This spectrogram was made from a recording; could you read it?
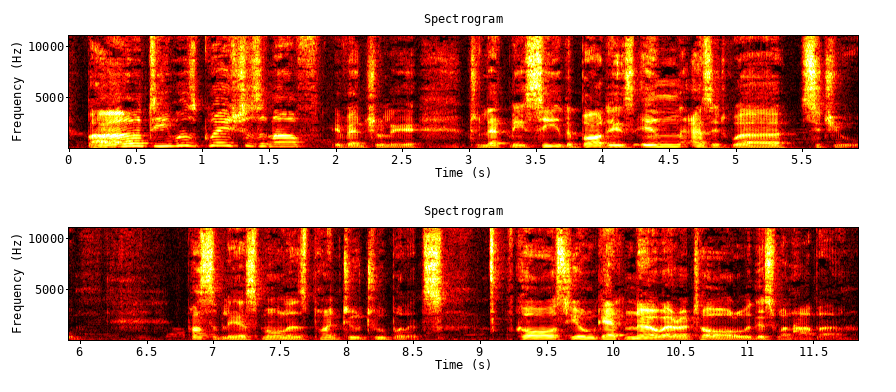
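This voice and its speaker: An actor playing a cynical, domineering assistant chief constable, mocking and ornate in a crime radio drama. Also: male voice, deep voice, a bit bright, breathy edge, heavily acted. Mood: sardonic. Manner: mocking, ornate, theatrical phrasing.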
